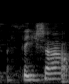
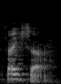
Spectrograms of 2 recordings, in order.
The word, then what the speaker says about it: theta: through the middle, and you pronounce it as theta, or if you're more American, theta.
